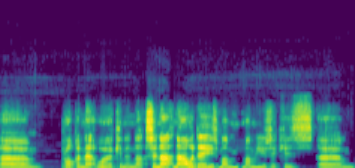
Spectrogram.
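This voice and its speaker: Fairly even intonation in a northern English accent, with music in the background. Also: man. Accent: regional northern English. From northern England, Grimsby, Lincolnshire. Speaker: indie pop musician. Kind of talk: casual interview chat. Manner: halting, many fillers and restarts.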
